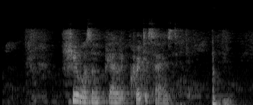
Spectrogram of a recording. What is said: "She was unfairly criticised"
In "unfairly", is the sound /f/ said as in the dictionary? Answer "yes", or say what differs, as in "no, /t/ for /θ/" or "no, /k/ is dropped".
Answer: no, /p/ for /f/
